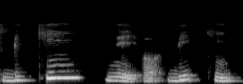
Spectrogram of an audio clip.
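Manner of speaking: "biquíni" com o QUÍ esticado; sílaba tônica destacada. Shown as a demonstration. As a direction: pese no QUÍ de "biquíni" e separe o NI. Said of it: "ela é paroxítona". ("biquíni" escandido, realçando a sílaba QUÍ)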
